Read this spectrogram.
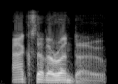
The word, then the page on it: accelerando: British English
